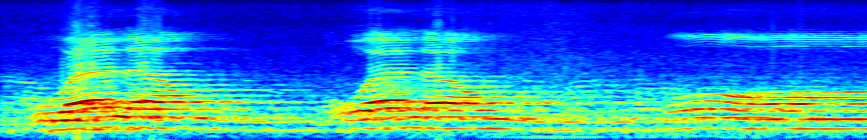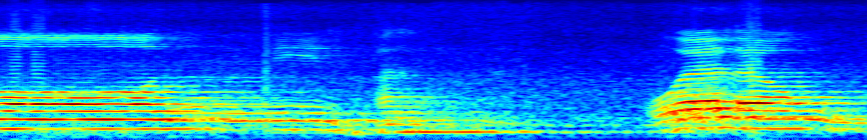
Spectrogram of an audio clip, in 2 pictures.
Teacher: Jadi ketika mengucapkan huruf dhad, ujung lidah kita itu dia nggak menempel gitu, dia hanya di pertengahan lah gitu, nggak menempel ke bawah, nggak menempel ke atas.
